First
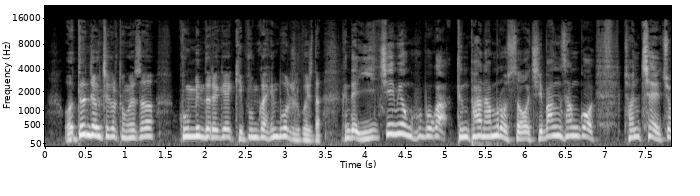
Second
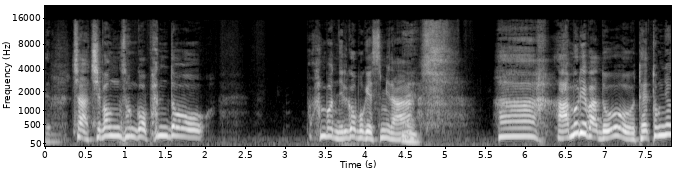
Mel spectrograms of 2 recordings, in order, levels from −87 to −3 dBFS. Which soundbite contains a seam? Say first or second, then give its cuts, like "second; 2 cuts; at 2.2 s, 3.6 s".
first; 1 cut; at 3.7 s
